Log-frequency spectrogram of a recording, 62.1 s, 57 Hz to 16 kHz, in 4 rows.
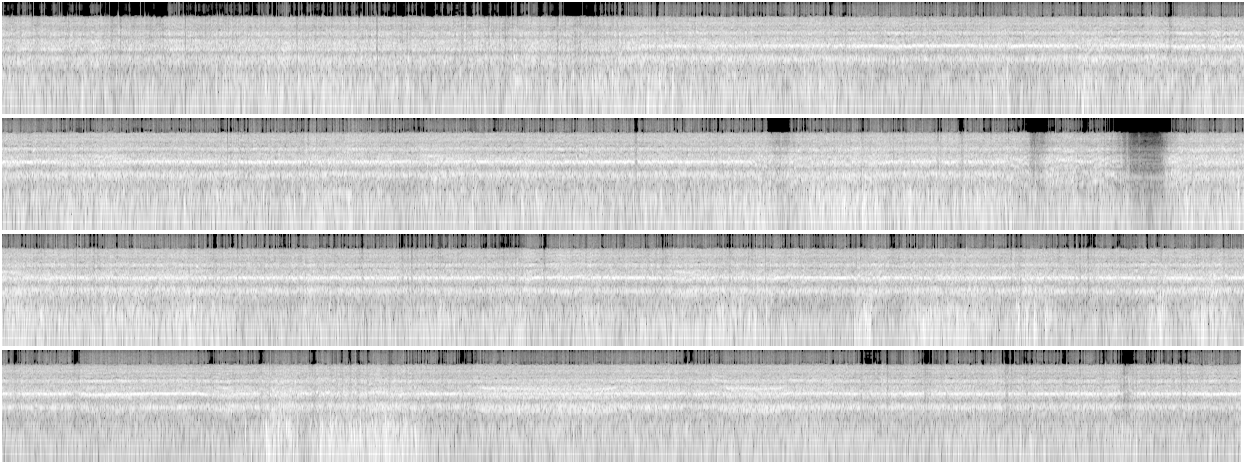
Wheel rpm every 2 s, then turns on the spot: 200, 200, 200, 200, 220, 230, 230, 220, 220, 230, 230, 230, 180, 210, 90, 200, 230, 230, 230, 230, 230, 230, 230, 230, 220, 230, 220, 230, 230, 240, 230.
none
